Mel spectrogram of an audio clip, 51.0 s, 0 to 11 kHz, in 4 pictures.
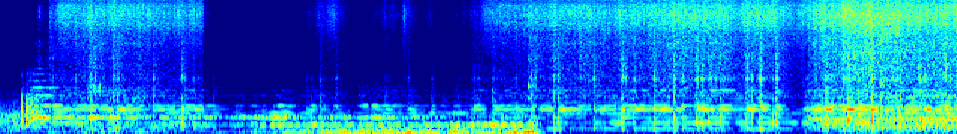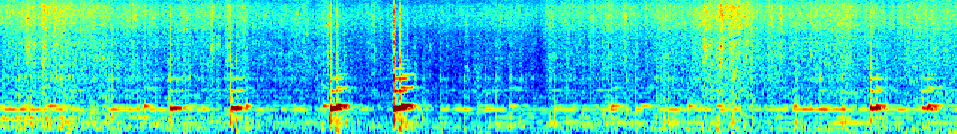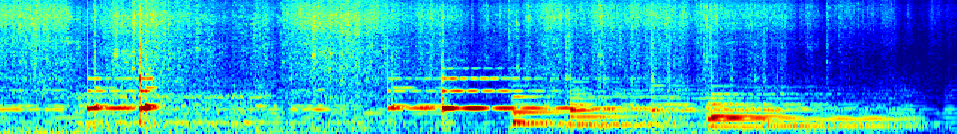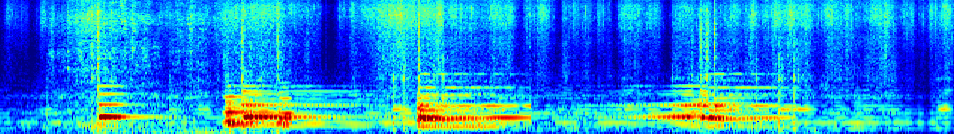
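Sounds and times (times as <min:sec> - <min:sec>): crackling sizzling noise: 0:00.6 - 0:02.8, 0:04.0 - 0:51.0.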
